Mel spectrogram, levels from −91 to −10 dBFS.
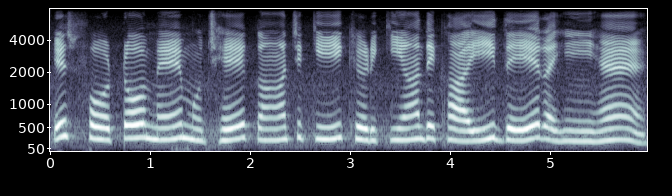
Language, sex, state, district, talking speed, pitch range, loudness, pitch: Hindi, female, Madhya Pradesh, Katni, 110 wpm, 235-270 Hz, -14 LUFS, 245 Hz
